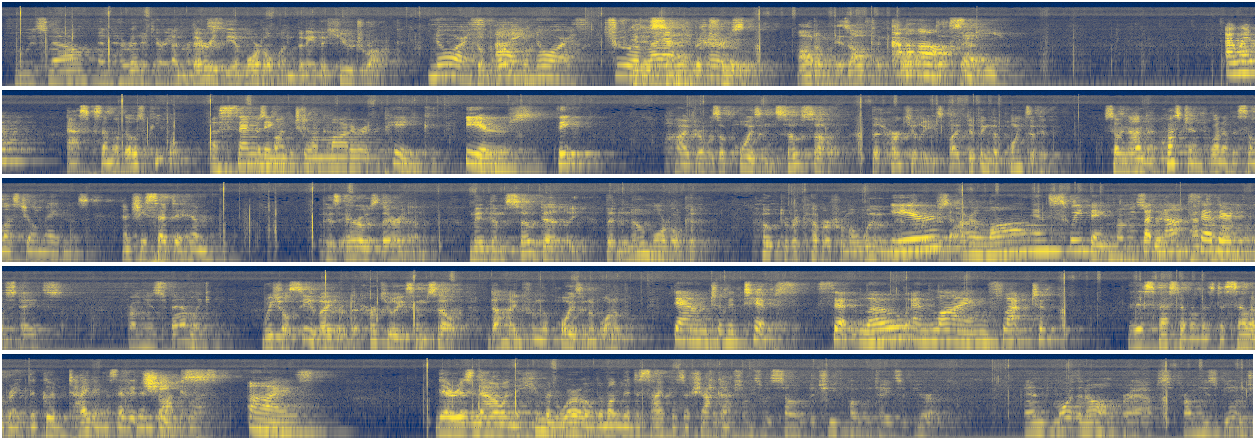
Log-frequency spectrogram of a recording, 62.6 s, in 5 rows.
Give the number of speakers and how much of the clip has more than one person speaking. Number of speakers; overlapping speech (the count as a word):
seven, about 15%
